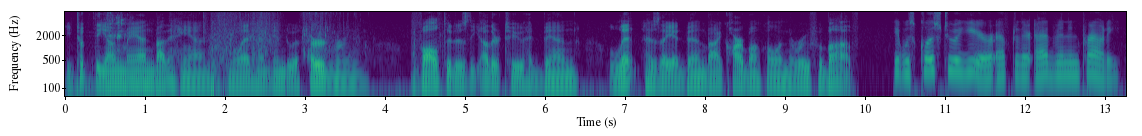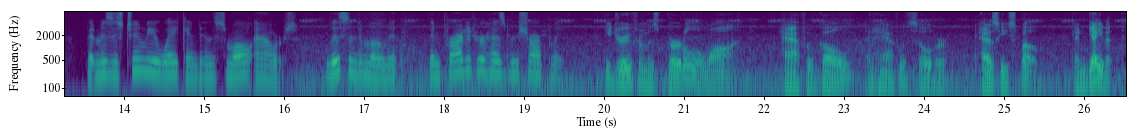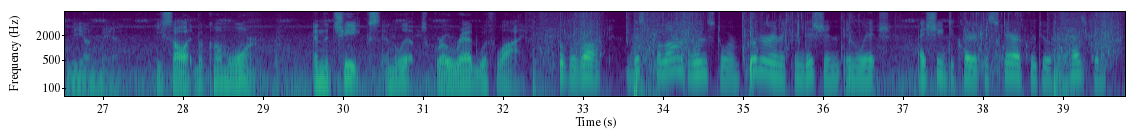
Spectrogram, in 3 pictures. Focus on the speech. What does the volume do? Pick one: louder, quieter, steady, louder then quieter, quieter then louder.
steady.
